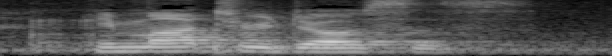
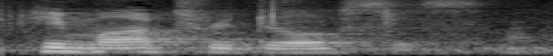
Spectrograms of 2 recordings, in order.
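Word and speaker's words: hematohidrosis: Hematidrosis. That's how I usually pronounce that. It finally came back to me. – How do you pronounce? – Hematidrosis.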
